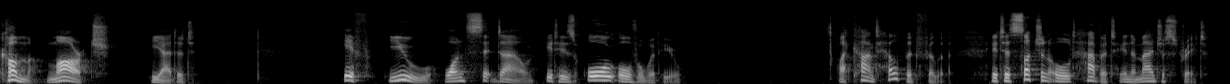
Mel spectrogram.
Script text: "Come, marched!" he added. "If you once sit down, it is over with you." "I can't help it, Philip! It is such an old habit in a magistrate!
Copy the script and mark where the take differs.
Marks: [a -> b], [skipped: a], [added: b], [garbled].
"Come, [marched!" -> march] he added. "If you once sit down, it is [added: all] over with you." "I can't help it, Philip! It is such an old habit in a magistrate!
